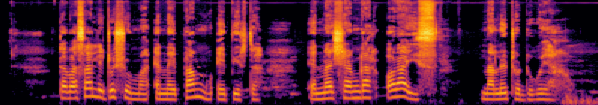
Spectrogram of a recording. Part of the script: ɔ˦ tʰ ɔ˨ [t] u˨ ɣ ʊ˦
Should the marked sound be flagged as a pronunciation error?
yes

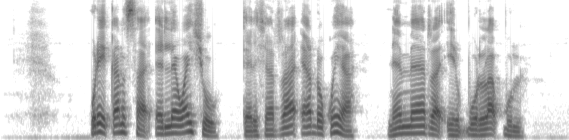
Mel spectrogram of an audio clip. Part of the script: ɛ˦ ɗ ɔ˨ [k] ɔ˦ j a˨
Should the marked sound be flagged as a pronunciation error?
no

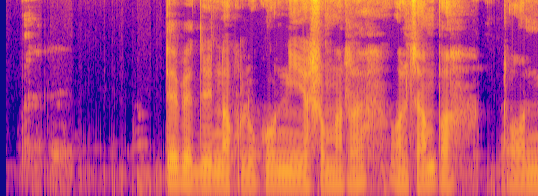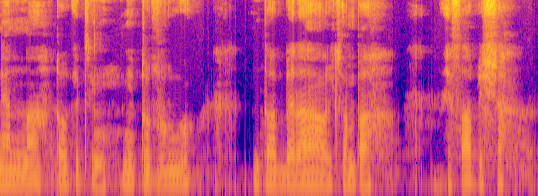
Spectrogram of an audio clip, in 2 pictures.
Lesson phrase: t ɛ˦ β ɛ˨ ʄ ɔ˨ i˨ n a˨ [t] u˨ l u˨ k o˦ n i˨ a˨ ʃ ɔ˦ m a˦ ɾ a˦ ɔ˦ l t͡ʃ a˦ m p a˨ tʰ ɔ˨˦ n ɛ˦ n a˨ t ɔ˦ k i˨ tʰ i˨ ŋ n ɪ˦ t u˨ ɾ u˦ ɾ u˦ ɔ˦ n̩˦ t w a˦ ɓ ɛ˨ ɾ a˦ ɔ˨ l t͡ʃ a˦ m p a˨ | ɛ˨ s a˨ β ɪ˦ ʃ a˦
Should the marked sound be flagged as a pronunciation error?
yes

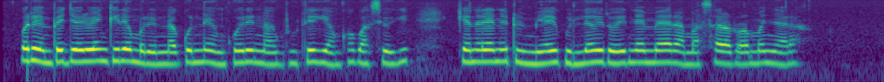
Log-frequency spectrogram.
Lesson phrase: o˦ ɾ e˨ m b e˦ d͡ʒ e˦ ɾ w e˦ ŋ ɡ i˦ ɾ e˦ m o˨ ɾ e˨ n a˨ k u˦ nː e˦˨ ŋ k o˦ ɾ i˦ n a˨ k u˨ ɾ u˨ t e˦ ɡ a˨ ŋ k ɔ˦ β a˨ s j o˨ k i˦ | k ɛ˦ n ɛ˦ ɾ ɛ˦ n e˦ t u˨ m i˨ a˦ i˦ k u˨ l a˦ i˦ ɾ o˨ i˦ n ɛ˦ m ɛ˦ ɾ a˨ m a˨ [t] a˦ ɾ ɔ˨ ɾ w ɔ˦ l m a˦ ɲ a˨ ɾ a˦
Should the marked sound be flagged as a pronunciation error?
yes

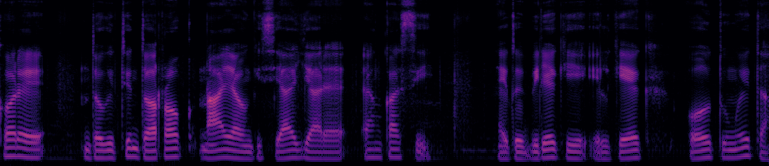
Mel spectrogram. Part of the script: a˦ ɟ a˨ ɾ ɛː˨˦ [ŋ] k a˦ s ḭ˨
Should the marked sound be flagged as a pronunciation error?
no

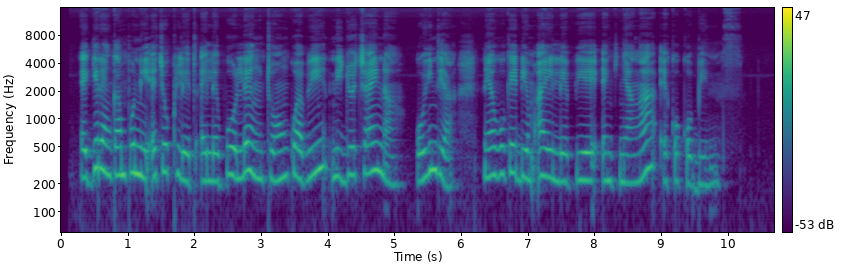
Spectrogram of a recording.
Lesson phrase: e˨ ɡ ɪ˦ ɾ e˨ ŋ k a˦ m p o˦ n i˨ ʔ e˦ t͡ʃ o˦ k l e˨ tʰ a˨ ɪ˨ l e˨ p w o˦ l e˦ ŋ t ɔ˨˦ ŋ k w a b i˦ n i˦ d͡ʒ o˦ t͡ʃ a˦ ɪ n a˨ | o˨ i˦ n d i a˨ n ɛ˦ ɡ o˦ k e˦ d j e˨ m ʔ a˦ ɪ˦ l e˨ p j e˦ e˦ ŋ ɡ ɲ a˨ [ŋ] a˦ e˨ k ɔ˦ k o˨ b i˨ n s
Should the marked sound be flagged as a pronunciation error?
no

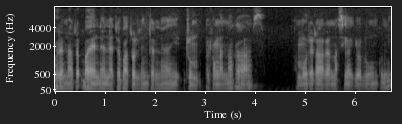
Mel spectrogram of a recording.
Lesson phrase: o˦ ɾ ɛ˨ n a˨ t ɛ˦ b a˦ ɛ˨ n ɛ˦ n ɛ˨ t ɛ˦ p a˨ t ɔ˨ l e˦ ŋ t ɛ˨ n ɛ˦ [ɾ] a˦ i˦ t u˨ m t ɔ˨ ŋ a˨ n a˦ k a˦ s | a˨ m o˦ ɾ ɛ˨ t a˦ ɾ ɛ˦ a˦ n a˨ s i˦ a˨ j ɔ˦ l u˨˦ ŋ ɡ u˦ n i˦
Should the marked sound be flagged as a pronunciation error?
yes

